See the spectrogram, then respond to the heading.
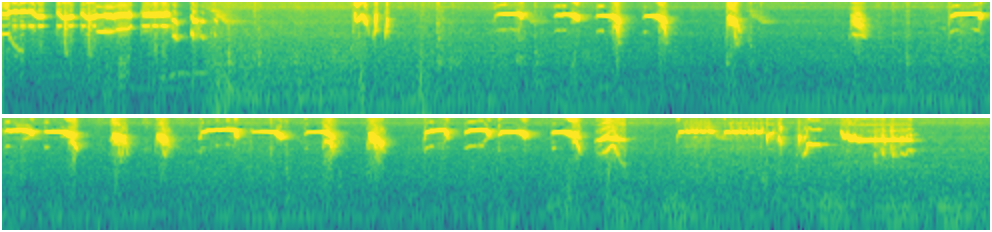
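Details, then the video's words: Brown-throated sunbird singing clearly, played as a lure and tutor song for other songbirds: short high whistled phrases, each a quick rising-falling note pair, repeated in steady bursts with brief pauses between. "Pancingan burung kecil nembak,Jongkangan gacor"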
